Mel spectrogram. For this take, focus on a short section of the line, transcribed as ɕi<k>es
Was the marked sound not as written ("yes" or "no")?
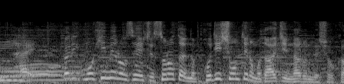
yes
